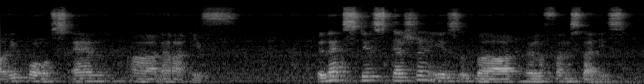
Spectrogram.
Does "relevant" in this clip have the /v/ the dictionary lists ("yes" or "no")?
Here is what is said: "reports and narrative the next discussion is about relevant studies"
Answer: no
